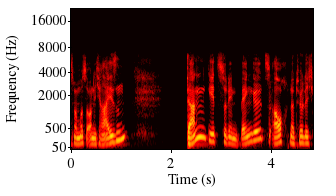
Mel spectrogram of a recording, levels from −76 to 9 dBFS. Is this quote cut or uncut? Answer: uncut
